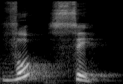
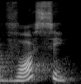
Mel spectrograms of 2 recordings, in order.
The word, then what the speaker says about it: você: Quando eu falo você, pode ver que o C aqui, essa sílaba aqui, a gente pronuncia ela mais forte, tanto pelo acento como na hora da pronúncia. Porque se eu fosse pegar aqui o vou, professor, o vou é mais, a sílaba é mais forte. Daí ia ficar voce? Não, né? Essa palavra não iria combinar.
